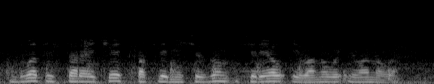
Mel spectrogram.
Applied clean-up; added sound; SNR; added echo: none; none; none; none.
